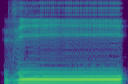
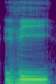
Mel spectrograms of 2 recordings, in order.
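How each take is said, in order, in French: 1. La voyelle est tenue cinq temps. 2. La voyelle est tenue deux temps. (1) "cinq temps" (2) "deux temps"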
